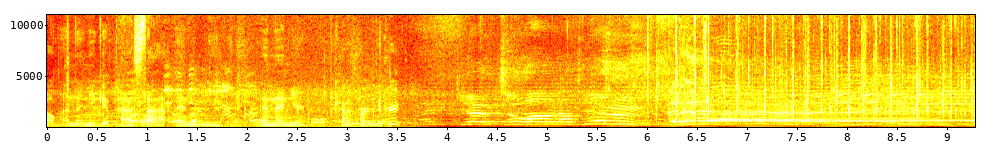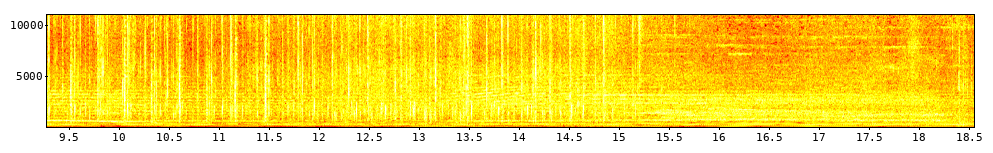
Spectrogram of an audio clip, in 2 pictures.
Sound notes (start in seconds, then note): 6.4 cheering; 15.2 shouting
